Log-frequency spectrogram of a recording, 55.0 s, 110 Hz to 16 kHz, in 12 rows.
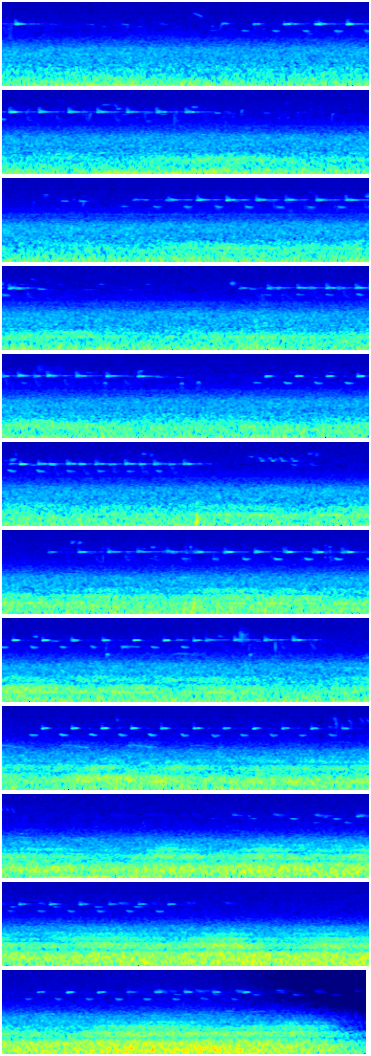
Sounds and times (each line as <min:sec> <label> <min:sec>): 0:00.0 song of a Robin 0:49.2
0:00.0 Songthrush singing in a tree 0:55.0
0:49.8 song of a Robin 0:55.0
